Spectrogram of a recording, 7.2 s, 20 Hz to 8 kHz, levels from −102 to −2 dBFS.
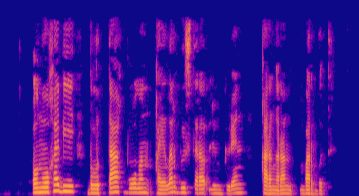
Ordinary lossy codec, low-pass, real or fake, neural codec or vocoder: MP3, 64 kbps; 7.2 kHz; fake; codec, 16 kHz, 8 kbps, FreqCodec, larger model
